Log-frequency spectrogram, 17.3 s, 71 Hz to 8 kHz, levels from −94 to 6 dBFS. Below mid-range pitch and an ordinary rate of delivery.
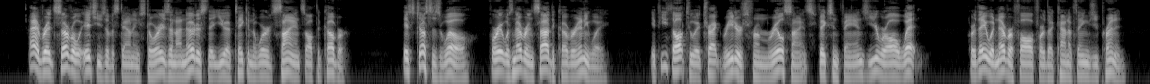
No: low, 120 Hz; fast, 210 wpm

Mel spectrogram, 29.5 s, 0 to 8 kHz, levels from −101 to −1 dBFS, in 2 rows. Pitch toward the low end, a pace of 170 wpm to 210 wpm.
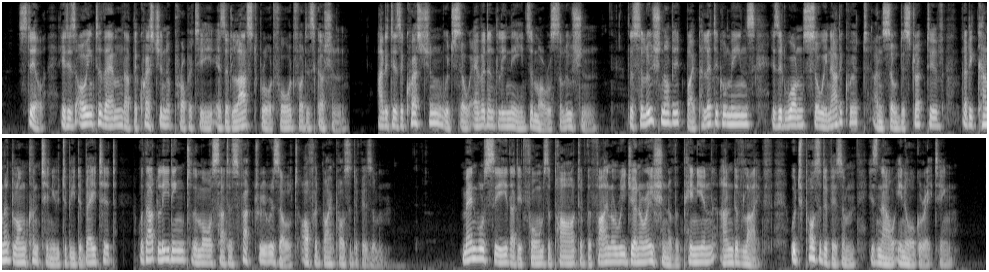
Yes: low, 120 Hz; average, 175 wpm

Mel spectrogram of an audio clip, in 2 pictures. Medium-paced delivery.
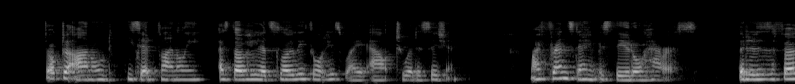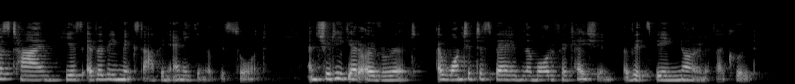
No: fast, 225 wpm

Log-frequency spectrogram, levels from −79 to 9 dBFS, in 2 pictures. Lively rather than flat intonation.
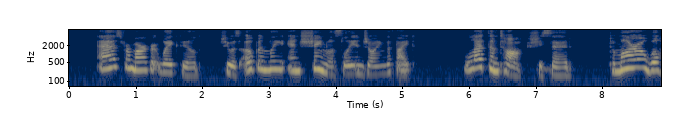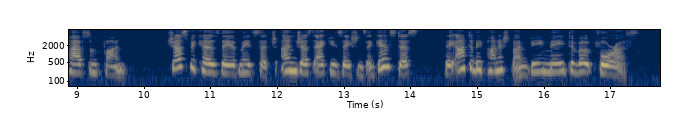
Yes: wide, 7.2 semitones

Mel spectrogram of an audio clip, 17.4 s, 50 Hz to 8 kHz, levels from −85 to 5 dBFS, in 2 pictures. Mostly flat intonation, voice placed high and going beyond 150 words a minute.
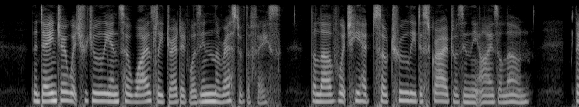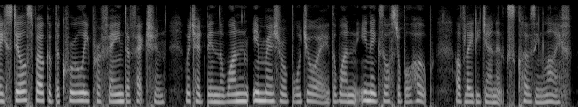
Yes: narrow, 2.0 semitones; high, 205 Hz; average, 175 wpm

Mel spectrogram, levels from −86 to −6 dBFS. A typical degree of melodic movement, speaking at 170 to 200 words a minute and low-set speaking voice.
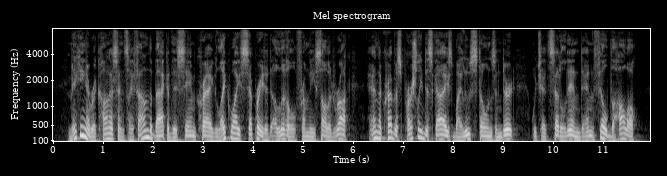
Yes: average, 4.8 semitones; average, 185 wpm; low, 115 Hz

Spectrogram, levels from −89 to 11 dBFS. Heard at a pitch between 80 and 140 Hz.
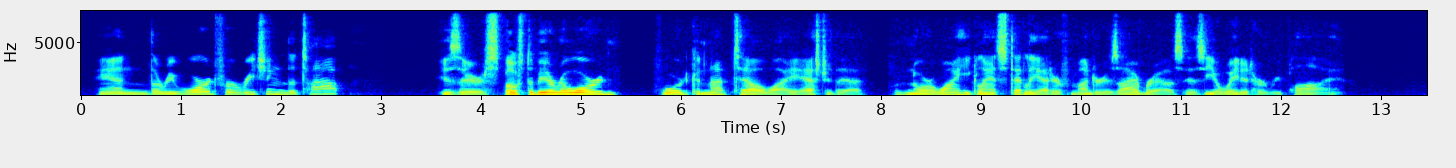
Yes: low, 135 Hz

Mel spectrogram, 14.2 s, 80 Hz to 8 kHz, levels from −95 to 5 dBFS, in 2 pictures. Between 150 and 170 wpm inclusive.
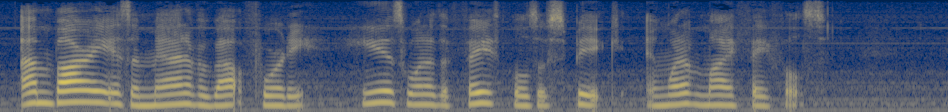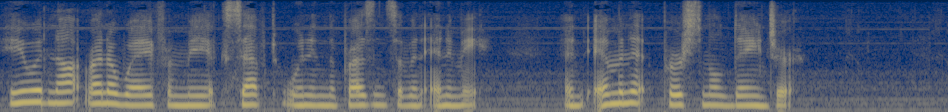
Yes: average, 165 wpm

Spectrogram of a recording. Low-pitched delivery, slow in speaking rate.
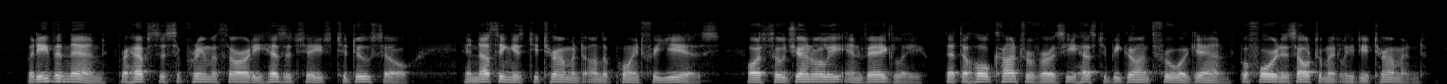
No: low, 110 Hz; average, 165 wpm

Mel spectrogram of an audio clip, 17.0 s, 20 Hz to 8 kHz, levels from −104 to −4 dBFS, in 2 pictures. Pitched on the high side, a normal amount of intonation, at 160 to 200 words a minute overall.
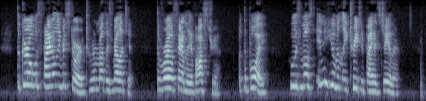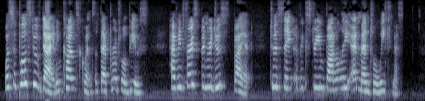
No: very high, 285 Hz; wide, 5.9 semitones; average, 180 wpm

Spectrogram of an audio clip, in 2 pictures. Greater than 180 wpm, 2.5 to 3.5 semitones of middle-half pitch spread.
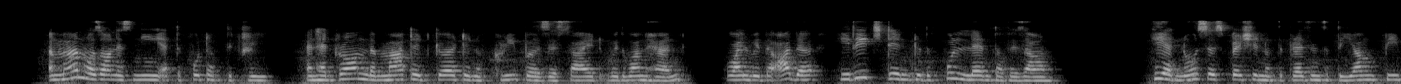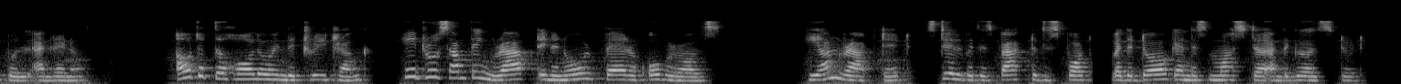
Yes: average, 190 wpm; average, 2.9 semitones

